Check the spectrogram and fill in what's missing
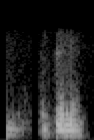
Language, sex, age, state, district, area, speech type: Telugu, male, 18-30, Andhra Pradesh, Nellore, rural, conversation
